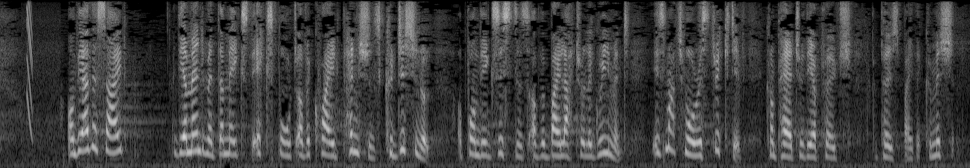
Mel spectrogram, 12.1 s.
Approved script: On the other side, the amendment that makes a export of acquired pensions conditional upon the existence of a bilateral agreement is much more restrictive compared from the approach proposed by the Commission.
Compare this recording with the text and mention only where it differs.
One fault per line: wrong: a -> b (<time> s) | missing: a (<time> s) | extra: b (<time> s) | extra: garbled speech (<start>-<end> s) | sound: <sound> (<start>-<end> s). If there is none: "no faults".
sound: chirp (0.3-0.4 s)
wrong: a -> the (3.1 s)
wrong: from -> to (9.9 s)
